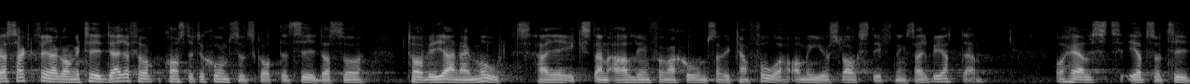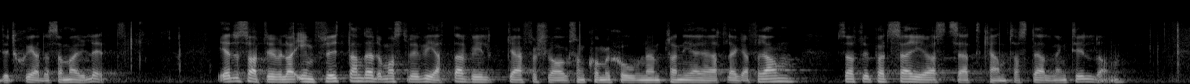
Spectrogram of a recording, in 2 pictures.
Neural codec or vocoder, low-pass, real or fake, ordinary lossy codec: codec, 16 kHz, 6 kbps, DAC; none; fake; none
